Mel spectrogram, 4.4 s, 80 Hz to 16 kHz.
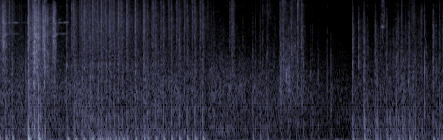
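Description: Gunfire in Battlefield 3, rapid automatic bursts of close, sharp shots with a few heavier single bangs and brief gaps between volleys, loud throughout with no talking.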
